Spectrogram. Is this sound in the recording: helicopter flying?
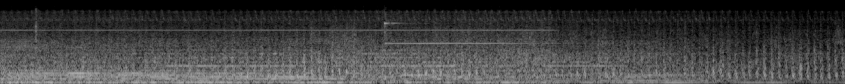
yes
